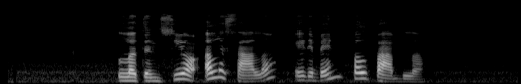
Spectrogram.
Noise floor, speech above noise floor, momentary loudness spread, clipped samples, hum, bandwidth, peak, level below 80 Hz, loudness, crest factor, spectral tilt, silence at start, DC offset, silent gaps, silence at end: -66 dBFS; 39 dB; 16 LU; under 0.1%; none; 11.5 kHz; -6 dBFS; -80 dBFS; -27 LUFS; 22 dB; -5.5 dB/octave; 1.2 s; under 0.1%; none; 1 s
